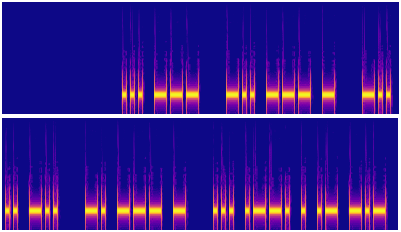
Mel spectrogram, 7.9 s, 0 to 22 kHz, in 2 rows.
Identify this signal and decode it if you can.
Morse code, heard as a keyed tone, about 30 wpm, 700 Hz. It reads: SO DOT DID NOT SPEAK
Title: Sentences from Top 1500 Words 30wpm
